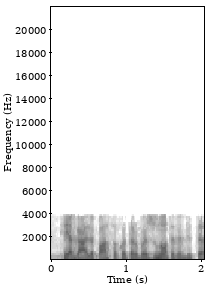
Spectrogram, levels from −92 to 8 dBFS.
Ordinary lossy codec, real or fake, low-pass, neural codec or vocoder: AAC, 16 kbps; real; 7.2 kHz; none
